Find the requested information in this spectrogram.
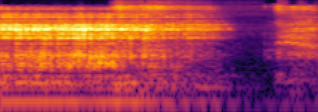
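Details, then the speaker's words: Young, slim woman's night-time snoring played back from a voice recorder: a single rough, hissy snoring breath fading into quiet. "в общем я храню я думала что храпят только пожилые или там с весом люди"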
